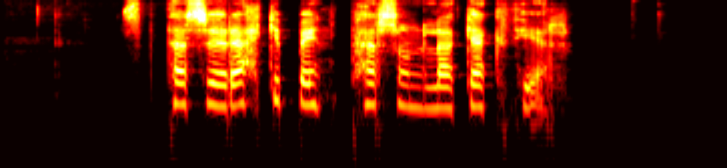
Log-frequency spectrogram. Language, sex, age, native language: Icelandic, female, 40-49, Icelandic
